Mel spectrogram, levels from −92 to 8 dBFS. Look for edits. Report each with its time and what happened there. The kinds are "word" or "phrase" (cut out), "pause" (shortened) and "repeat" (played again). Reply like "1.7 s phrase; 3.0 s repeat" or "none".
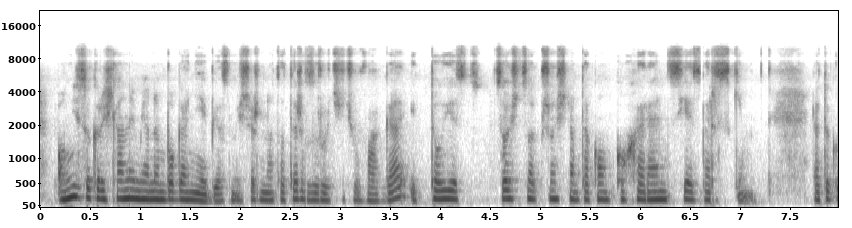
2.6 s word; 6.6 s word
